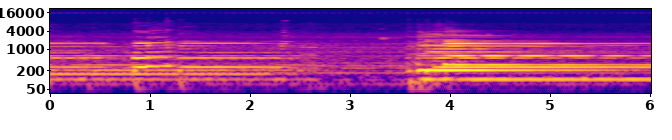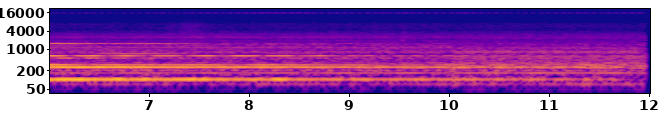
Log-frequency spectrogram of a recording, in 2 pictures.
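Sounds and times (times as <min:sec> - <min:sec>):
acoustic guitar chord ringing: 0:00.0 - 0:03.0, 0:03.6 - 0:11.8
low hum: 0:03.6 - 0:12.0.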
